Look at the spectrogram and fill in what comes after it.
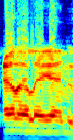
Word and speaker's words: Llan: I know, like, LLAN is like clan.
